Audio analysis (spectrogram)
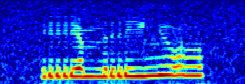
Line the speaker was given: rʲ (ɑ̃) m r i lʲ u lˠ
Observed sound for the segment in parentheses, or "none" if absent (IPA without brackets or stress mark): ɑ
